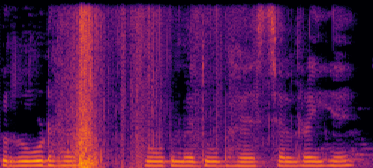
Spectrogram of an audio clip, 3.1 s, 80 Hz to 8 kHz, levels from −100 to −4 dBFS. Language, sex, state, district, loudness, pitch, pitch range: Hindi, female, Chhattisgarh, Bastar, -33 LUFS, 205 Hz, 195-210 Hz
